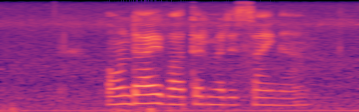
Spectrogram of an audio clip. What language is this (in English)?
Afrikaans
